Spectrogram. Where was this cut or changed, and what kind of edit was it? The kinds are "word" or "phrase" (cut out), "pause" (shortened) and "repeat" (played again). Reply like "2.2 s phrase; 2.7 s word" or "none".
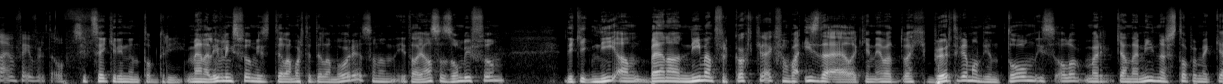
none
